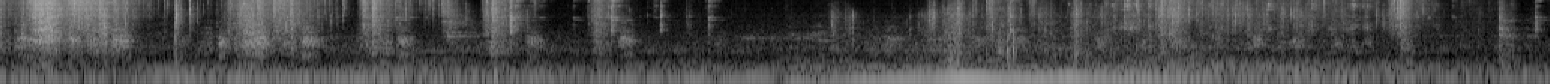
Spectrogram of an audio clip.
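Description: Two dogs playing on gravel: paws scrabbling and crunching the gravel in short bursts, mixed with the dogs' playful vocal noises. A low rumble swells in the middle.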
